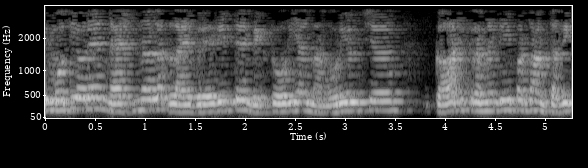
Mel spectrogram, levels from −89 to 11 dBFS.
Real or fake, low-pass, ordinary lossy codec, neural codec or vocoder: real; 3.6 kHz; none; none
